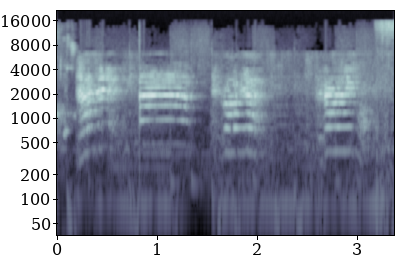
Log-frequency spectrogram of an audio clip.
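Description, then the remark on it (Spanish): A 10-year-old Amazon parrot living in Houston talks in three short bursts of shrill, speech-like chatter resembling the voice of a Hispanic mother or grandmother, separated by brief pauses, fairly loud. “Este encantador loro amazónico de 10 años revoluciona las redes sociales.”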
